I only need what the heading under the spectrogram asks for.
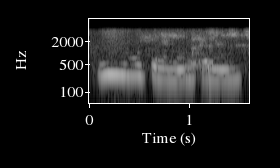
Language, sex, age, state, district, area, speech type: Tamil, female, 18-30, Tamil Nadu, Chennai, urban, conversation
